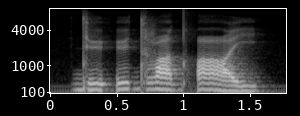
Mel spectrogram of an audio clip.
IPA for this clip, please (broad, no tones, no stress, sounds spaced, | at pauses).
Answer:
d y ʔ y d v ɑ d ʔ ɑ j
